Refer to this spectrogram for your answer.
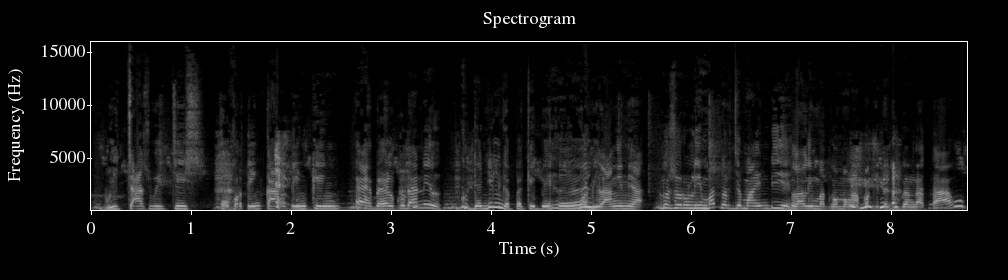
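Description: A woman, streaming and reacting to an animated comedy podcast, talking in lively, slangy, teasing banter with loud outbursts. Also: on the high side, fairly quick, hardly any pauses. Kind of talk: playful comedic voicing of cartoon dialogue.

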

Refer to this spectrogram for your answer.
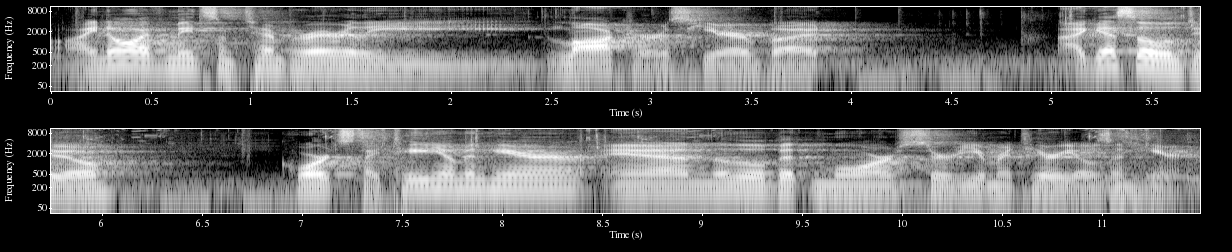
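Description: This gamer roleplays a character during gameplay and muses aloud to himself along the way, speaking unhurriedly in a medium-pitched, slightly bright voice. The room is echoey and reverberant, with faint music behind him.

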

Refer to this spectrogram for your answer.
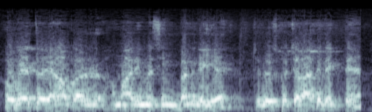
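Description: A man's voice: medium pitch, little pitch movement, a little fast, noisy background. A young man casually explaining a homemade machine step by step, with hesitant fillers and restarts, recorded on a camera a few metres away in a small bare room. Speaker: maker showing a build.

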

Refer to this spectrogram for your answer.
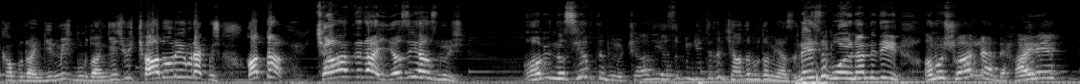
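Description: A man's voice: extremely high pitch, lively intonation, brisk, a bit bright, faint music behind. A young man vlogging at home into a handheld camera, frantic and exclaiming, constantly talking to his viewers. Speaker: YouTuber. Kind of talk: staged excited vlog.

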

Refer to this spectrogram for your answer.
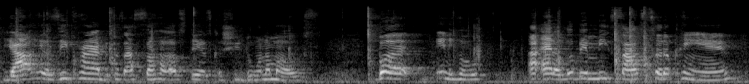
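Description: With a slightly high voice at a moderate pace, a woman in her thirties chats away to "y'all" while cooking a home recipe for her vlog, a little tipsy. The recording comes from a camera set back at the counter, its distant mic catching room noise.

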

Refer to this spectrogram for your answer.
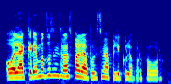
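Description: A woman's voice: a little high, lively intonation, racing, fairly bright tone. A young woman with a Mexican accent, reading a dating game aloud and reacting with playful squeals and joking swears. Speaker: gamer.

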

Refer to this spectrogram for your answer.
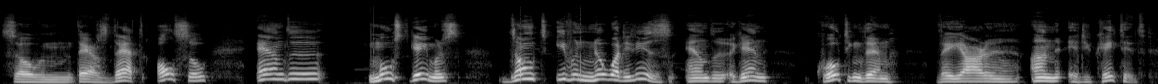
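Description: A man giving casual sarcastic commentary as a tech YouTuber, halting often with fillers. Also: a little high, big pitch swings, darkish tone.

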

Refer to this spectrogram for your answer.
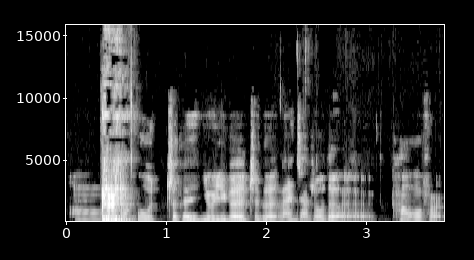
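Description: A man's voice: mid-range voice, lively intonation, moderate pace, creaky, a crowd in the background. A young man calling in for advice, hesitant and stammering, often repeating words. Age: young adult. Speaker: caller. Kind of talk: call-in chat.

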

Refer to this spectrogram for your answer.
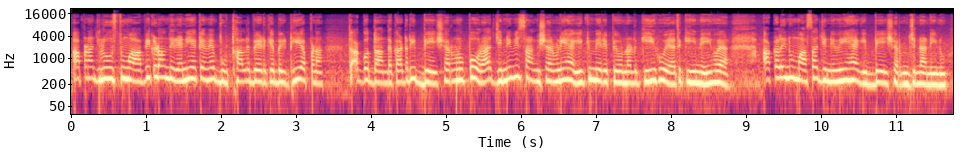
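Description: A woman roast channel host speaks quickly in a fairly high voice with fairly even intonation. Over clips, she scolds and insults the subject, her tone lecturing and full of scorn.

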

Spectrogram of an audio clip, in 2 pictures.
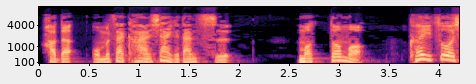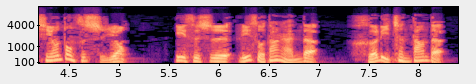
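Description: Husky male teacher with a lively voice. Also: mid-range voice, moderate pace, no room sound, lo-fi sound. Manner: methodical, reads example sentences then translates them. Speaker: language teacher. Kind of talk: vocabulary lesson explaining Japanese words.

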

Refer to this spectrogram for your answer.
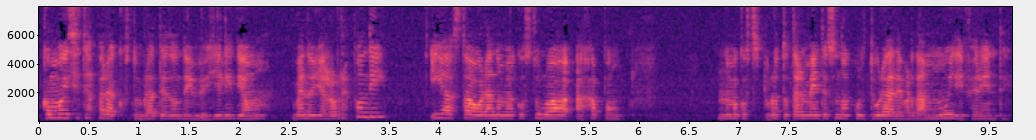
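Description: At a quick pace and with fairly even intonation, a young Peruvian woman in her 20s softly reads out viewer questions, her voice a little high. She's a beauty vlogger making a casual Q&A tag video at her desk webcam in a bedroom with makeup shelves, sentimental and full of restarts and fillers, with a little hiss or hum.

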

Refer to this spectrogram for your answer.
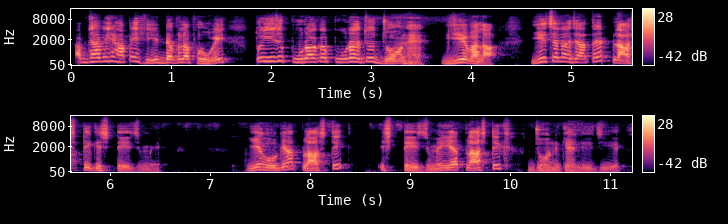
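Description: A man in his thirties gives a whiteboard lecture on an engineering topic, explaining each step while pointing and drawing. His pitch swings widely up and down at a moderate pace, and a camera a few feet away in a small room captures him.

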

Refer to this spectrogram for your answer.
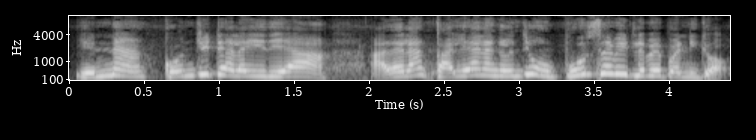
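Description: A woman's voice: sits high, animated, brisk, darkish tone. A woman voicing a stern tuition teacher in a cartoon, scolding and bossy.

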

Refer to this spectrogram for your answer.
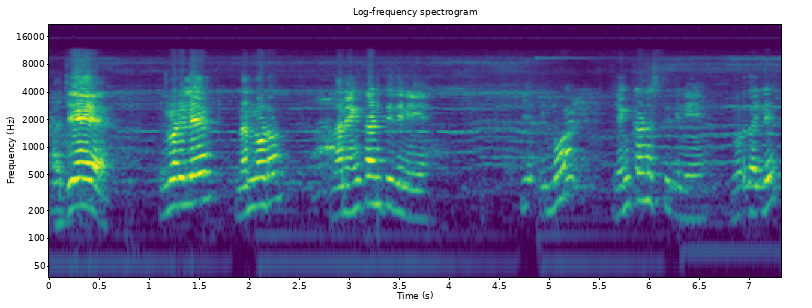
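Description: A man's voice: sits high, brisk, long pauses. A man at a shelter who speaks, coaxing and teasing a resident in casual chat. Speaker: shelter worker comforting a resident. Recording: roomy and distant, with music over it.

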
